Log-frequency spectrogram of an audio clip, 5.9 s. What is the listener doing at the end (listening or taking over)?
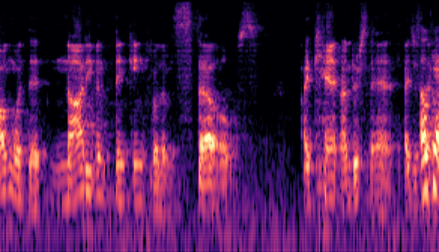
taking over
